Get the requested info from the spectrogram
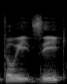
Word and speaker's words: DLTZK: It is stylized D-L-T-Z-K. There are no E's, but it's pronounced Delete Zeke.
